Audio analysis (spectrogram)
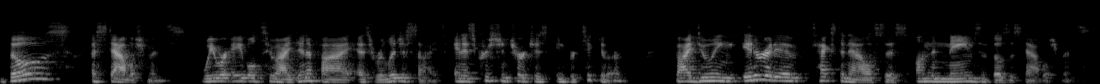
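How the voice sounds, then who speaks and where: A man walks through his research in a measured, explanatory way, with the odd filler as he goes. His voice has a bright, forward edge. The call audio comes through slightly muffled and lo-fi. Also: medium pitch, very animated. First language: not Chinese. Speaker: research presenter. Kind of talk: academic webinar presentation. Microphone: video call.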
